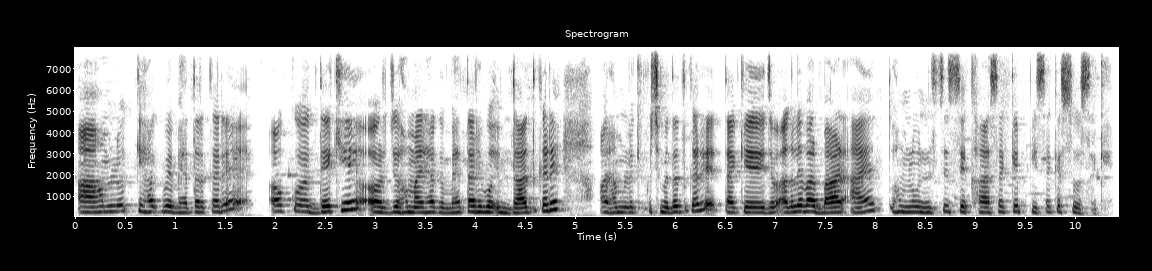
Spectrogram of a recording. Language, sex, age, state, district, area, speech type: Urdu, female, 30-45, Bihar, Darbhanga, rural, spontaneous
